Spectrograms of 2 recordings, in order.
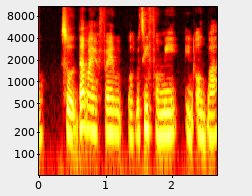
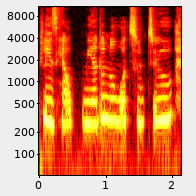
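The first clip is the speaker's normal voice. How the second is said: mock sobbing, tearful crying pleading tone; 7 semitones higher than usual. Retelling begging a friend for help: imitating own past crying plea. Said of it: "as I was crying and wailing".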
